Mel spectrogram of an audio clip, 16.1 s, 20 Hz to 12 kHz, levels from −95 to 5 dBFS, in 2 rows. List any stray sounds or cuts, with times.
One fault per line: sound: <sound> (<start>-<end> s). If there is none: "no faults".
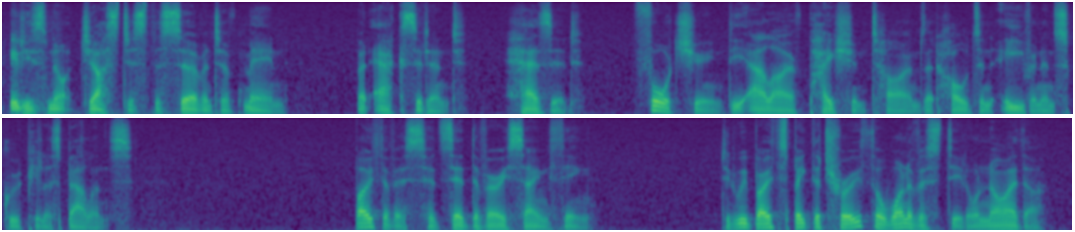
no faults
